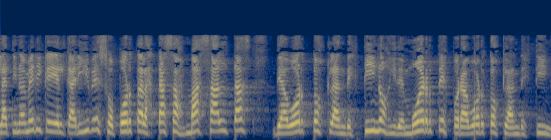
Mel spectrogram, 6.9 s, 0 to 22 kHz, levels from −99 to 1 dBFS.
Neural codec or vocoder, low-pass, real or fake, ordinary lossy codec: none; none; real; none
